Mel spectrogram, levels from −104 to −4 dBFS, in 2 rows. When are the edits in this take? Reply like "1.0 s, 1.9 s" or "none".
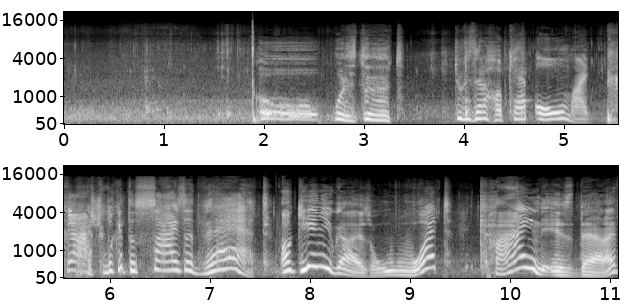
none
